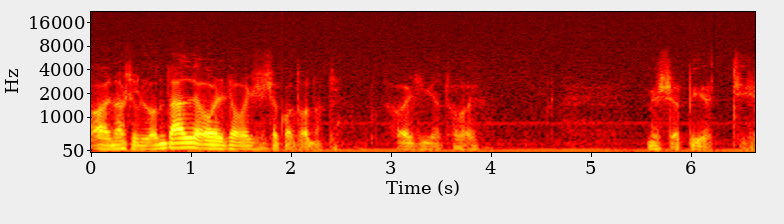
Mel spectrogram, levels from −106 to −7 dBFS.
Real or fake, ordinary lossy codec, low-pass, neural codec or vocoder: fake; none; none; vocoder, 44.1 kHz, 128 mel bands every 512 samples, BigVGAN v2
